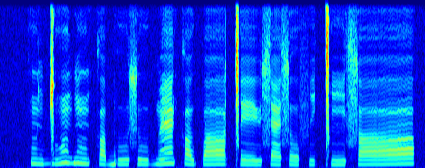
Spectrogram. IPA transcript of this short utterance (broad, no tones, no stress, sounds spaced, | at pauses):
k ũ ɡ͡ǀ õ ɠ ũ k ɒ b uː s uː b æ̃ k ɒ u̯ p ɒː ǀ eː y̯ s æ s o f i ǀ ĩ s ɒː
